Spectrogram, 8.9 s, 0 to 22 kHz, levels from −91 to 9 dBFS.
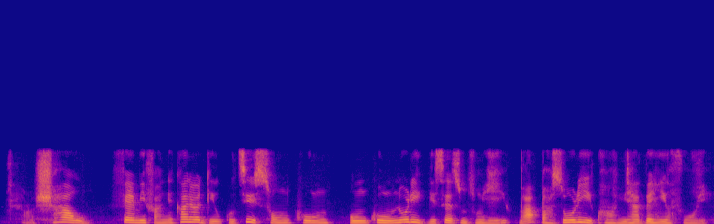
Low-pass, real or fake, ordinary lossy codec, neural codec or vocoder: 7.2 kHz; fake; none; autoencoder, 22.05 kHz, a latent of 192 numbers a frame, VITS, trained on one speaker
